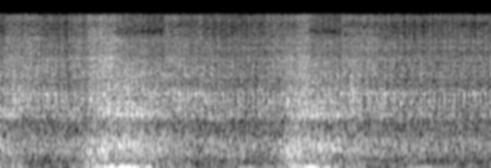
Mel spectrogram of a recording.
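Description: Idling engine with two brief blips of revs and a light, somewhat uneven ticking over the hum; cause not pinned down.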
